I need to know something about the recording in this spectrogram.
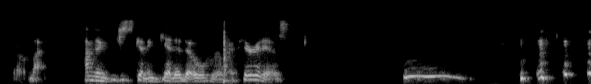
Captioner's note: laughter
